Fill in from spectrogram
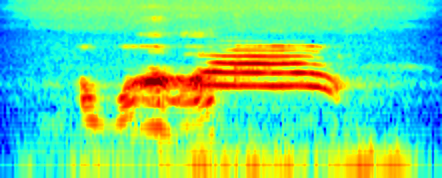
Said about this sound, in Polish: Kojarzycie białego puszystego kota, który drze mordkę?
